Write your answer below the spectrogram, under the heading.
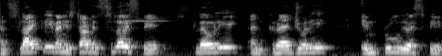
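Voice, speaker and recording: Speaking at a fairly slow pace, a man with a normal speaking voice has a fairly high pitch and ordinary pitch variation. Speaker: maths teacher. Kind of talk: tutorial.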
